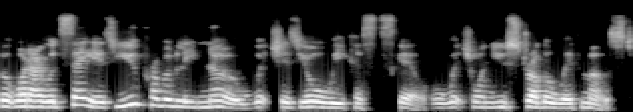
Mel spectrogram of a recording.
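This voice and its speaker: Dark, mellow tone in a British accent, at a fairly slow pace with hardly any pauses. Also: woman, medium pitch for a woman, ordinary pitch variation. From Britain. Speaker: university English teacher. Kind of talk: Q&A session. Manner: hesitant with fillers.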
